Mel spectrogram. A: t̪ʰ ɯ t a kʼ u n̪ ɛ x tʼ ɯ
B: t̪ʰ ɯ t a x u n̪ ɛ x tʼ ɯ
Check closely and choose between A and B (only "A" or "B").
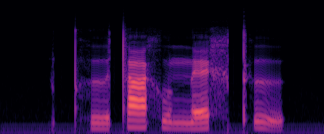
B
